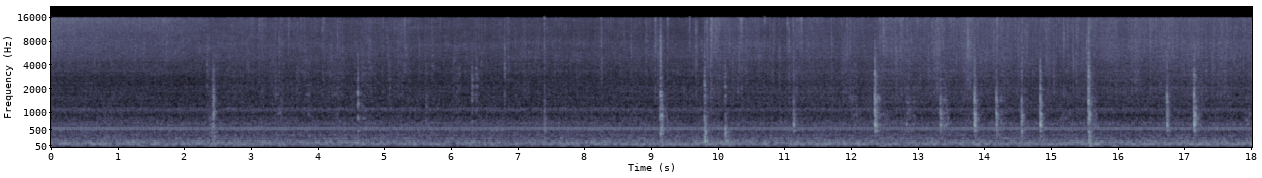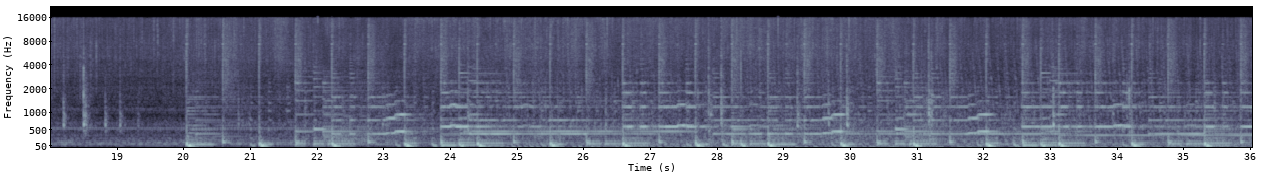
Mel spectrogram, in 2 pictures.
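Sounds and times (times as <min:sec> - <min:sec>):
rice sizzling in a frying pan: 0:00.0 - 0:36.0
spatula scraping and clicking on pan: 0:12.4 - 0:15.0.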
